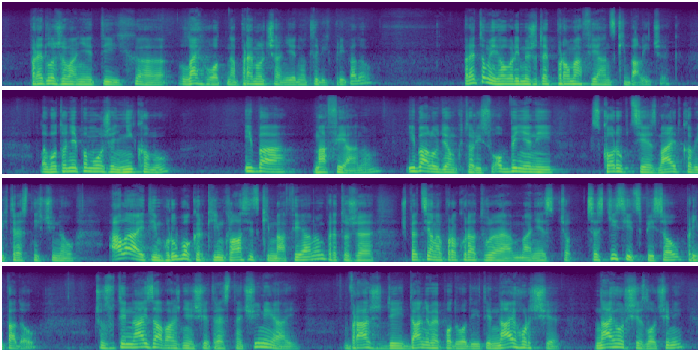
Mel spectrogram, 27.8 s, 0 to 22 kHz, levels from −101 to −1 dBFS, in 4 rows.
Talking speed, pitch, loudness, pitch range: 130 wpm, 130 Hz, -26 LUFS, 115-145 Hz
